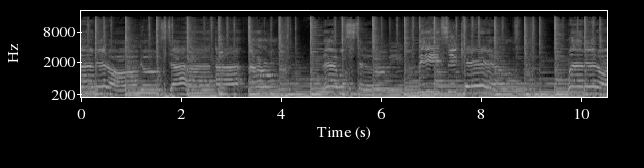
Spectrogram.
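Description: A man singing a pop-punk song to his own strummed acoustic guitar, the voice sliding between held notes over steady chord strumming.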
